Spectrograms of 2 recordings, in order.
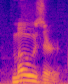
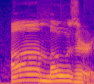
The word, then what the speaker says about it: Moser: Pronounced Moser. Moser.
